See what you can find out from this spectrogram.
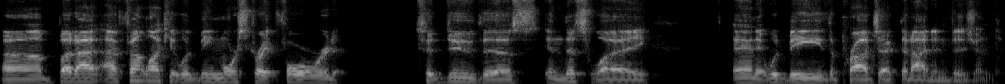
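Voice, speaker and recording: Male interview guest, mature, very low voice, unhurried pace, reflective and hesitant in conversation. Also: darkish tone. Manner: hesitant, measured, halting delivery. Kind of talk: casual reflective storytelling.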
